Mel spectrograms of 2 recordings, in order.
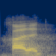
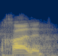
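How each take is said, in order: No difference in how they are said.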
